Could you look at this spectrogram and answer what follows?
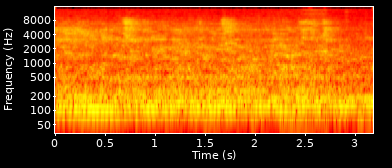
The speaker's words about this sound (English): Like those motorcycles that come by every week and just blow us out. Give them a chance to pass by. I do get tickled when the motorcycles go by as a crowd and there's that one straggler on the tail end. Just finishes it all.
